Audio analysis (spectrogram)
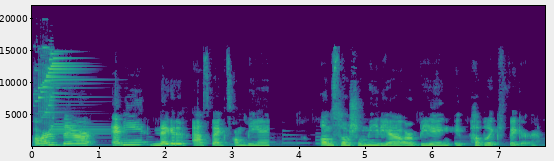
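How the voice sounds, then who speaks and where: A woman's voice: a little high, slow pace, fairly bright tone, faint music behind. A woman in her twenties answering fan questions in a casual, bubbly and giggly vlog chat. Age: 20s. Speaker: social media creator.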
